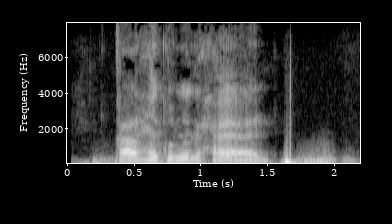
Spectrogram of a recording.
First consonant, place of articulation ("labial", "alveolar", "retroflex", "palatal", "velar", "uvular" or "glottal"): uvular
